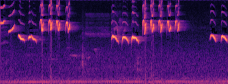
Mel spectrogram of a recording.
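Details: Murai batu, or white-rumped shama, in full ngerol nembak singing. Looping whistled notes alternate with very high, quick chirps in runs of about a dozen, separated by short quiet gaps.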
